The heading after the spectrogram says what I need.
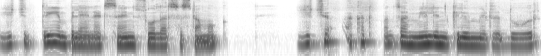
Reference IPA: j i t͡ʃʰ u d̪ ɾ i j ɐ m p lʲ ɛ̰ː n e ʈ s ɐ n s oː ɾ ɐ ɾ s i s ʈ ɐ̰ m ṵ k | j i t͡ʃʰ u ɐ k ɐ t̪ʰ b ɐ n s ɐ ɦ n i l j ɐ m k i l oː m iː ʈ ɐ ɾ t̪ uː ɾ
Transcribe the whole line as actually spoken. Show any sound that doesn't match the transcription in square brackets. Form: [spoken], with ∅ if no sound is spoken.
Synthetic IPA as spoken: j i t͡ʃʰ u [t̪] ɾ i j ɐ m p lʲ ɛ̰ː n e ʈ s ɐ n s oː [l] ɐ ɾ s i s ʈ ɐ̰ m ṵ k | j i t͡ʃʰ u ɐ [kʰ] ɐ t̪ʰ [p] ɐ n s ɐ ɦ [m] i l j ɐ [n] k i l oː m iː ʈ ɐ ɾ [d̪] uː ɾ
